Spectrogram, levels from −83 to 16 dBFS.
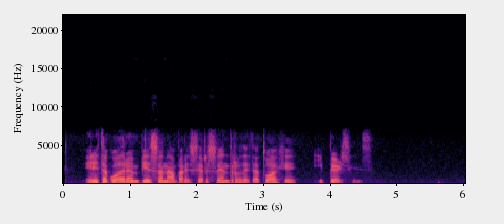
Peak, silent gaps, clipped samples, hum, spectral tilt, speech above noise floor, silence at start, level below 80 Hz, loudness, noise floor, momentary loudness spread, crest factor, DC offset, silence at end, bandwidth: -2 dBFS; none; under 0.1%; none; -5.5 dB/octave; 44 dB; 0.35 s; -58 dBFS; -19 LUFS; -63 dBFS; 16 LU; 18 dB; under 0.1%; 1.45 s; 7.2 kHz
